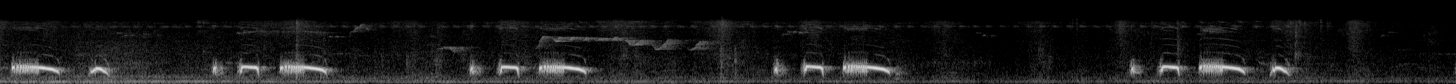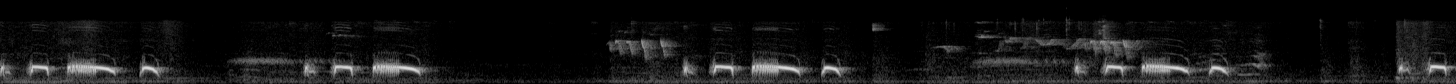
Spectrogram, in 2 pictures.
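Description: Spotted dove cooing: a short phrase of three or four coo notes, repeated about every three seconds. Other small birds chirp faintly at times, higher up.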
